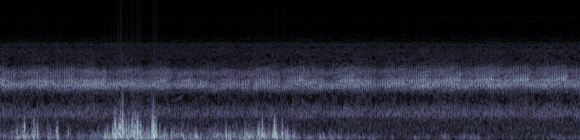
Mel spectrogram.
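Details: On a misty mountain, frogs give low, gruff croaks in short bursts over a steady high-pitched chorus.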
